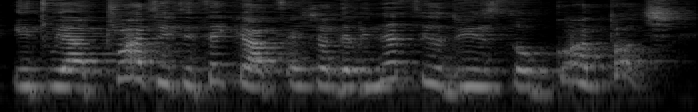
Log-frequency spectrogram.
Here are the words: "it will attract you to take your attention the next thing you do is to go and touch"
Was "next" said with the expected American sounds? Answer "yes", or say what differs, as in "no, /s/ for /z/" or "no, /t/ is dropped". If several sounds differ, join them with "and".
no, /k/ is dropped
